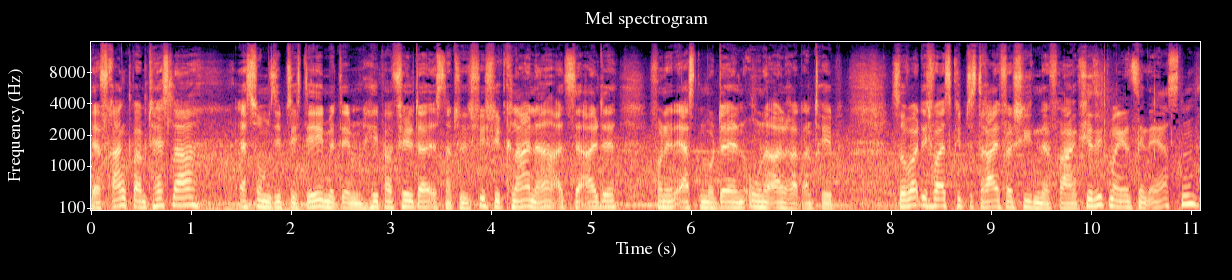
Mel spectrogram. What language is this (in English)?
German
